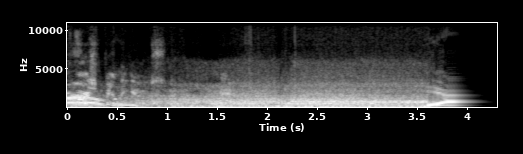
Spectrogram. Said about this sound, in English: because wherever you're at, it was really loud. It sounded like an airplane. Blew me away.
